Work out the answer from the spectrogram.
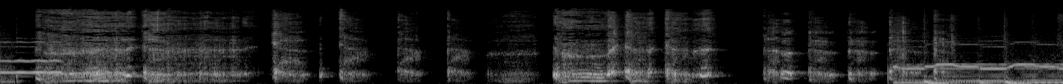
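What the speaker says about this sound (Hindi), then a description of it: "मां की खांसी की आवाज ने खामोशी को तोड़ा" A mother coughs and clears her throat repeatedly, a close series of harsh, raspy bursts separated by short silences, with a faint tonal musical sound entering toward the end.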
